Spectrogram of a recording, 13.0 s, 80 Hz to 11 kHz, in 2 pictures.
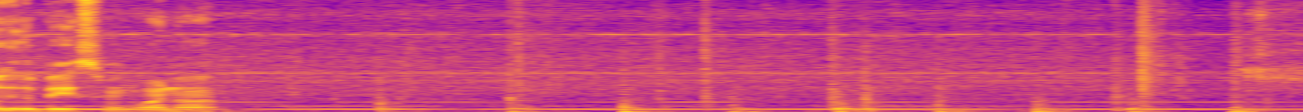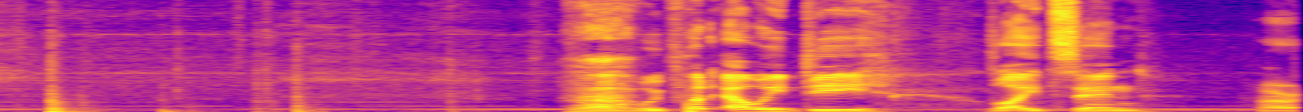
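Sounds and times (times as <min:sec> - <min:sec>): steady hum: 0:00.0 - 0:13.0
footsteps on carpeted stairs: 0:01.1 - 0:09.4.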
